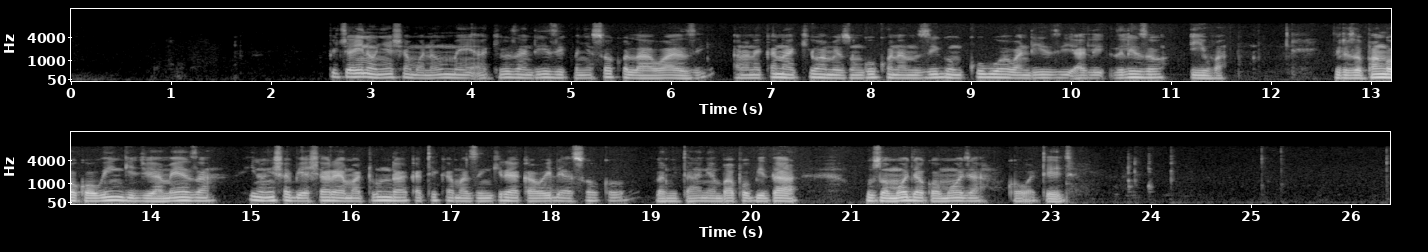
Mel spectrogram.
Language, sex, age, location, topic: Swahili, male, 25-35, Kisumu, agriculture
